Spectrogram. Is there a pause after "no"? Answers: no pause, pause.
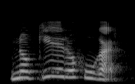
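no pause. It is said straight through without a pause. The person refuses to play. "No hay ninguna coma"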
